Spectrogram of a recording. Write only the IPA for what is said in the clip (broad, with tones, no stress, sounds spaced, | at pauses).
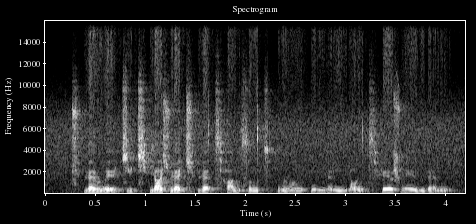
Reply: t͡ɕʰ ɥ ɛ˨˦ ɻ w ḛ˨˩ ɪ̯ t͡ɕ i˨˦ t͡ɕʰ j ä˥˨ ɕ ɥ ɛ˥˨ t͡ɕʰ ɥ ɛ˨˦ t͡sʰ a̰˨˩ n s ɤ˨˦ ŋ t͡sʰ ṵ˨˩ ɻ ɑ˥˨ ŋ k u˦ n̪ ɥ ɛ˨˦ n m j ɑ̰˨˩ ŋ t͡sʰ e˦ ɪ̯ ʂ w e˥˨ ɪ̯ m ɥ ɛ̰˨˩ n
